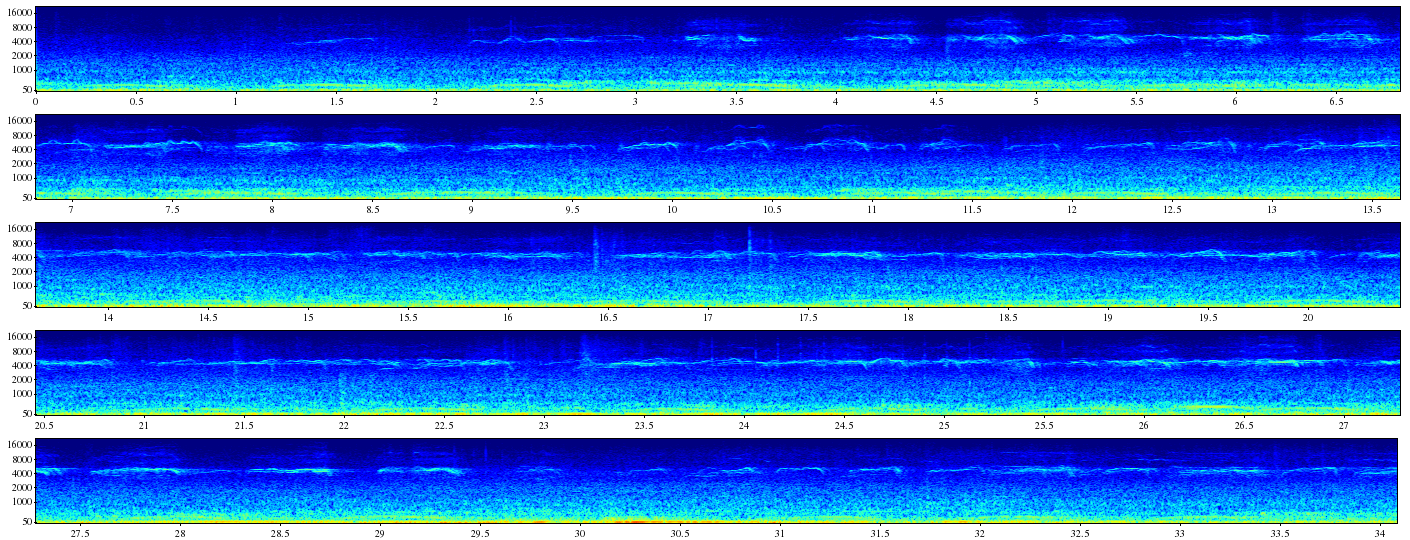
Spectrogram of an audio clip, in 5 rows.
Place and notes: Daniela Keszycki bridge, Srem - under the bridge
recording under the bridge between massive concrete pillars. plenty of piegons living there. you can hear their chirps and wing flaps bouncing of the sides of the pillars. at one point one of the birds drops a big piece of bread into the river. it's a busy part of town so there are a lot of sounds of traffic on the bridge. a group of teenagers walking on the bridge listening to hiphop on a portable speaker. The way the music reverberated under the bridge is vey interesting. (Roland R-07 internal mics)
